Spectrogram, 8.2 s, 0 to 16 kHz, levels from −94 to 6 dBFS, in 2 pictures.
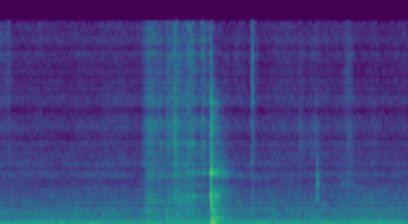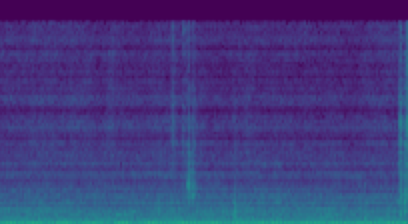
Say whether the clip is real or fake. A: fake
